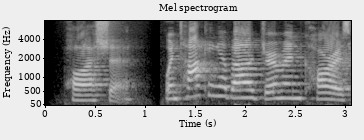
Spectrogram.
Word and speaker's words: Porsche: In German, the stress is on the first syllable. Porsche. Porsche.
